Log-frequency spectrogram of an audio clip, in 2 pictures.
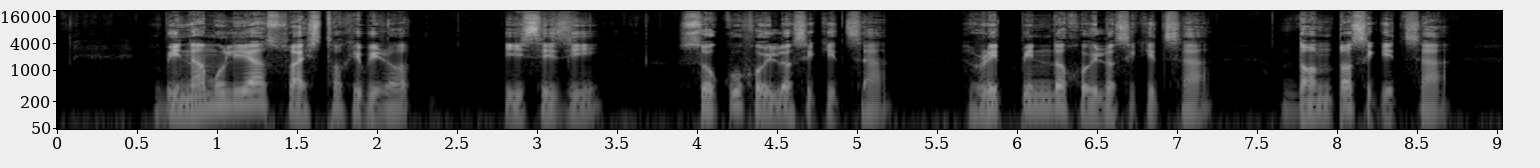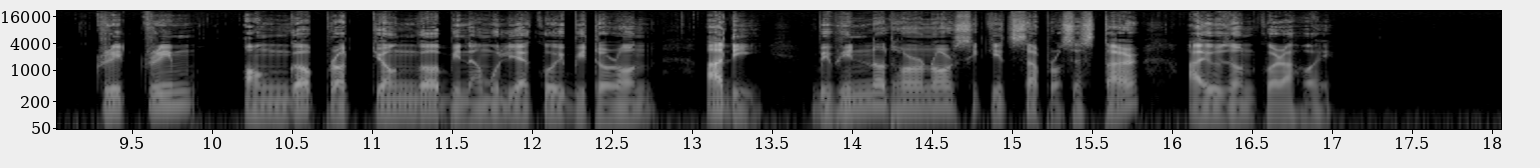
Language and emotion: Assamese, neutral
